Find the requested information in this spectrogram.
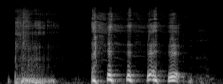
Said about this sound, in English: This is bad enough without you burping.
